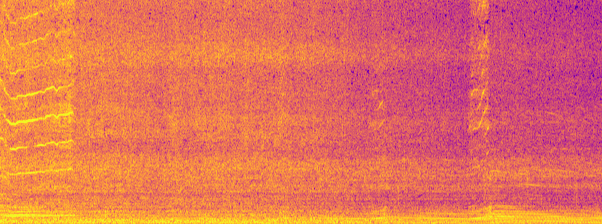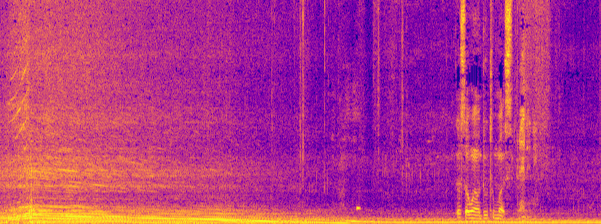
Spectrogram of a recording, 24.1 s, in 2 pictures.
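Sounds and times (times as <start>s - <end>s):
car engine rumbling: 0.0s - 24.0s
supercharger whine: 0.0s - 24.0s.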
